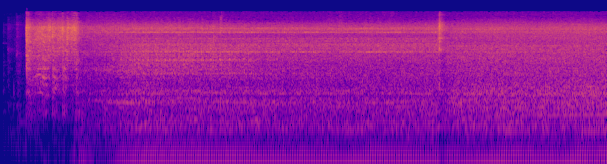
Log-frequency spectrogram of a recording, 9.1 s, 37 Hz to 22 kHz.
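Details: 1999 VW Passat 1.8T cold start into fast idle: loud steady high whistle over the engine, like turbo noise; exhaust leak from loose header-to-cylinder-head bolts, louder with turbo load.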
